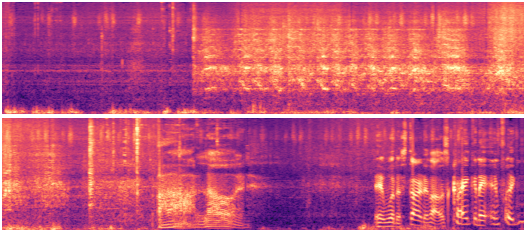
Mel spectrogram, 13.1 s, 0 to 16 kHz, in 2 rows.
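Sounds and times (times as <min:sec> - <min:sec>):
car engine cranking on starter: 0:02.4 - 0:08.5.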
